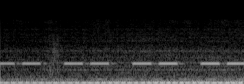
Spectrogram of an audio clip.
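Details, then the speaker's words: AALogic cable fault locator, transmitter and receiver at 987 Hz, hand coil on aerial cable: steady lower-pitch tone pulsing about twice a second over low rumble; normal baseline locating signal showing about 42%. "you can see that we have a nice baseline tone to check with this is showing about 42%"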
